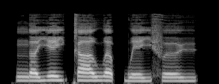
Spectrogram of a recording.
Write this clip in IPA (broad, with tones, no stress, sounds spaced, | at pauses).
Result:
ŋ ɐ˨˥ j e˧ j k aː˧ w ɐ˨˥ p̚ w e˨˥ j f ɵ˧ ɥ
